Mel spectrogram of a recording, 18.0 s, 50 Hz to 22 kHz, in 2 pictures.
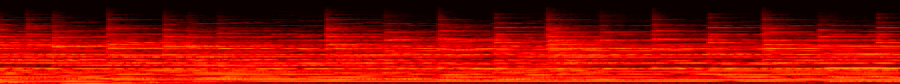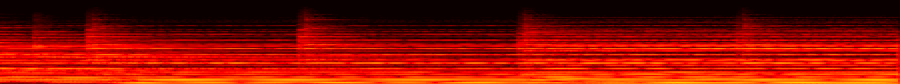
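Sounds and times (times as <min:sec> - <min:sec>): organ music: 0:00.0 - 0:06.2, 0:07.0 - 0:18.0
bell-like struck notes: 0:00.0 - 0:13.0.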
